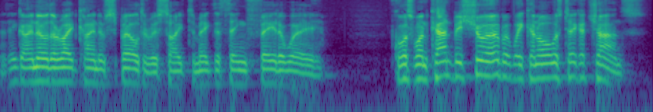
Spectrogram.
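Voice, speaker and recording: A man's voice: fairly high pitch, a little fast, fairly bright tone, voice pushed up, close to an everyday voice. A man voicing a decisive old librarian in a horror audiobook, urgent and reassuring as a leader. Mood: resolute, urgent. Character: resolute old scholarly librarian rallying frightened men.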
